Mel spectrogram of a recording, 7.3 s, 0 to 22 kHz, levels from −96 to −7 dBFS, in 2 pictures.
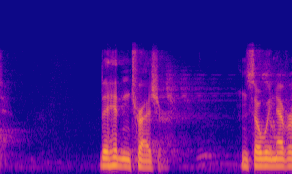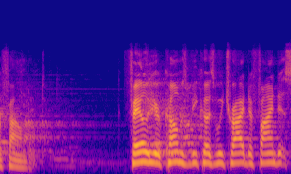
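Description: From 2.06 s to 6.42 s there is feedback echo between two devices. A second device on the call replays this microphone's signal into the room, where it is picked up again, beyond the local echo canceller's reach. The speech returns roughly every 150 ms, peaking about 14 dB below the direct speech, audible within a band that stops at 8 kHz.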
